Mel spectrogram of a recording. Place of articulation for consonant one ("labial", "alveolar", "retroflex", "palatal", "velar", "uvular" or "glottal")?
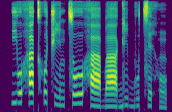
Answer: palatal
